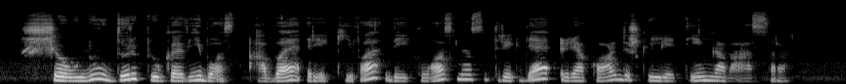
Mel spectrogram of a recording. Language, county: Lithuanian, Vilnius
